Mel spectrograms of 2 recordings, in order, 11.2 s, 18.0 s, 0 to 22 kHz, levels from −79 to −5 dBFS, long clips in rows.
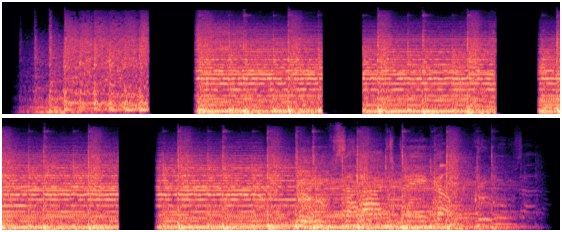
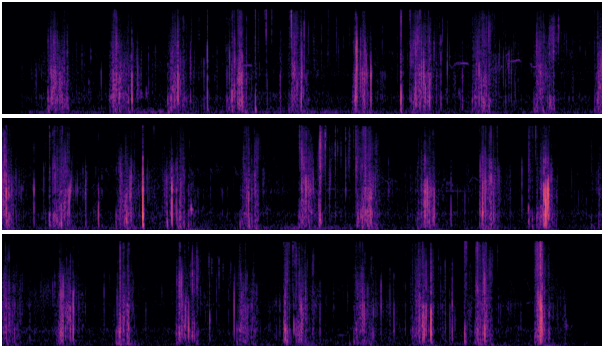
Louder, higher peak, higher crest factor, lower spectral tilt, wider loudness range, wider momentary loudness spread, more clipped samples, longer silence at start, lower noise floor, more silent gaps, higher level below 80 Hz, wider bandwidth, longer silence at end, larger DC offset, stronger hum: first, -12 LUFS vs -42 LUFS; first, 0 dBFS vs -6 dBFS; second, 12 dB vs 38 dB; first, -5 dB/octave vs -2 dB/octave; second, 2 LU vs 5 LU; second, 10 LU vs 17 LU; neither; about the same, 0.25 s vs 0.3 s; second, -31 dBFS vs -61 dBFS; first, 1.54-1.92 s, 5.04-5.36 s, 6.80-7.11 s vs none; first, -24 dBFS vs -70 dBFS; about the same, 16 kHz vs 17 kHz; about the same, 0.3 s vs 0.35 s; neither; neither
